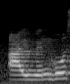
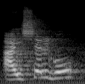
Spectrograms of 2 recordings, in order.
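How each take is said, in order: First: Said in the usual way. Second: Slow dictation. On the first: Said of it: "same meaning है". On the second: Shown as a demonstration. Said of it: "जैसे मैं लिखती हूँ यही sentence".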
